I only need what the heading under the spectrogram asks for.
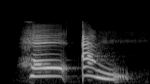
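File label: "heian", Mandarin Chinese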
